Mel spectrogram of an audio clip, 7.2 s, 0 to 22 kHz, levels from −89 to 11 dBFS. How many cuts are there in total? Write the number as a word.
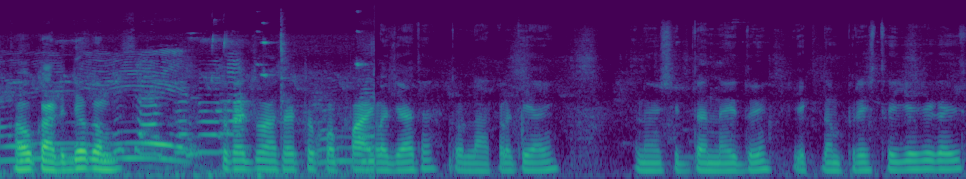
one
